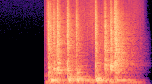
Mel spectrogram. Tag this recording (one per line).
acoustic
fills
sound-effect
